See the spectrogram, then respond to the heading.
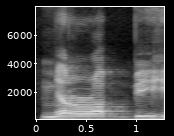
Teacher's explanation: ہا کے نیچے کھڑی زیر ہے تو اس لیے اس کو ایک الف کے برابر لمبا کرتے ہیں، کھڑی زبر ہو یا کھڑی زیر یا الٹا پیش تو اس کو ایک الف کے برابر لمبا کرنا ہے۔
